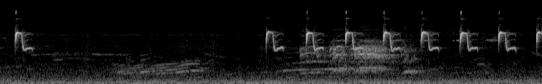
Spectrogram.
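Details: Olive-backed tailorbird male in full song, captured on a phone for use as a lure and tutor: one sharp chip, then eight rapid, evenly spaced high notes that each drop abruptly, with a brief harsh chatter and low wavering tones among them.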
